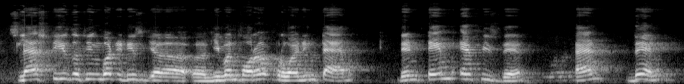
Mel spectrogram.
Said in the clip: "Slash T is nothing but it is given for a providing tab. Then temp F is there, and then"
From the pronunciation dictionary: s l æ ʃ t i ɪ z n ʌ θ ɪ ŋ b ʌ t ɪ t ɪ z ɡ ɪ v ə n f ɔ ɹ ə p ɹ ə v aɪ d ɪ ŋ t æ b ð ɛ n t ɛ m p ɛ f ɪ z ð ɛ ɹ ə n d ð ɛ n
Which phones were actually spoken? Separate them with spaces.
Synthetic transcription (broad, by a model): s l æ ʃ t i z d ʌ t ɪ ŋ b ʌ t ɪ t ɪ z ɡ ɪ v ə n f ɔ ɹ ə p ɹ ə v aɪ d ɪ ŋ t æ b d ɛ n t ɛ m ɛ f ɪ z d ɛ ɹ ə n d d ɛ n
